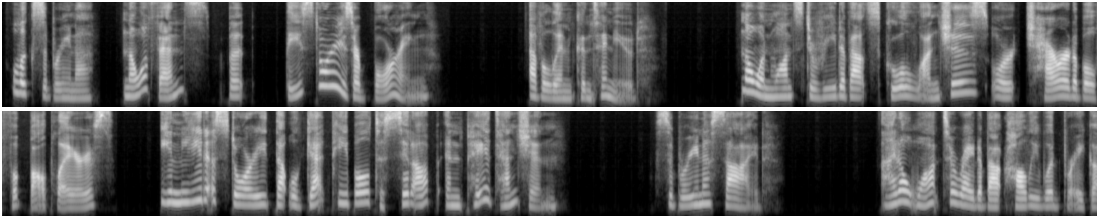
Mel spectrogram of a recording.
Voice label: Middle Grade 3rd person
